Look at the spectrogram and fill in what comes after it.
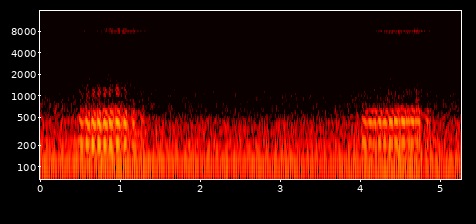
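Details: Two soft, fluttering, rattly breaths about three and a half seconds apart over a steady low hum: a cat snoring.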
